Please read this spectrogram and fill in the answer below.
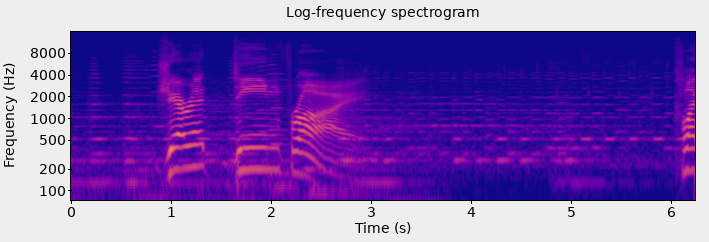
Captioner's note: crowd cheering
